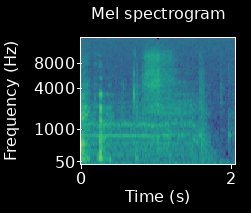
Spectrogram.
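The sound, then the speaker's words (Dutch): A coffee machine runs with a steady mechanical whir and airy hiss, then switches itself off and goes quiet near the end; a brief faint voice-like burst comes early. “Het is de, koffiemachine, jongens.”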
